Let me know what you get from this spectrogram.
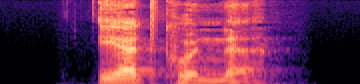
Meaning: geography
- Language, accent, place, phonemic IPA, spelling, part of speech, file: German, Germany, Berlin, /ˈeːrtˌkʊndə/, Erdkunde, noun, De-Erdkunde.ogg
